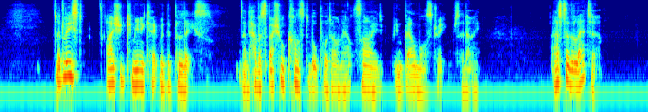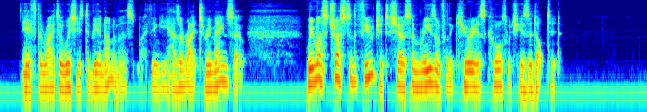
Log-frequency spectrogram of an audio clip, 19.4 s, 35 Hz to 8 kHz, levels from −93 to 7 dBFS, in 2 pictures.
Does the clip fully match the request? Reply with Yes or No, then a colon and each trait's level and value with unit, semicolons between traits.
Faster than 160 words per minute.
Yes: average, 180 wpm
